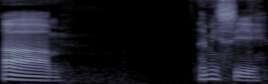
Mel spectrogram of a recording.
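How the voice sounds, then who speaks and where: A man's voice: fairly low pitch, very slow, darkish tone, clear, resonant tone, no room sound. A man who is a guest on a casual podcast, teasing his host with dry jokes. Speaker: podcast guest, business owner.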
